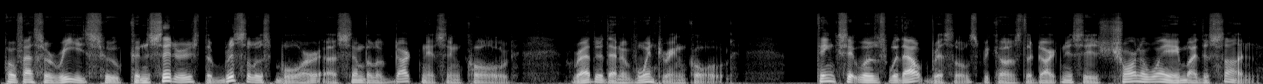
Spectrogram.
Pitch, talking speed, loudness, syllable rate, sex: 95 Hz, 155 wpm, -20 LUFS, 4.6 syllables/s, male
